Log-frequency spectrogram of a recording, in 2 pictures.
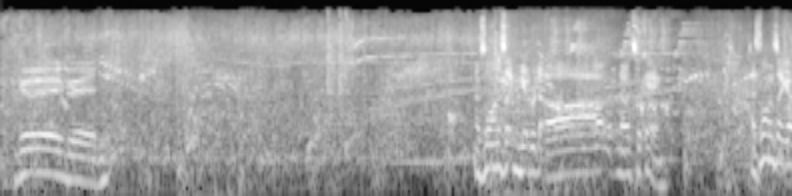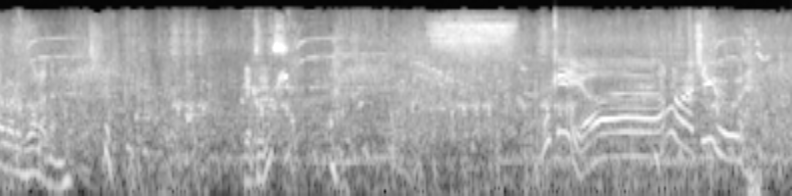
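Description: Electronic game sound effects splat, pop and whoosh.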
